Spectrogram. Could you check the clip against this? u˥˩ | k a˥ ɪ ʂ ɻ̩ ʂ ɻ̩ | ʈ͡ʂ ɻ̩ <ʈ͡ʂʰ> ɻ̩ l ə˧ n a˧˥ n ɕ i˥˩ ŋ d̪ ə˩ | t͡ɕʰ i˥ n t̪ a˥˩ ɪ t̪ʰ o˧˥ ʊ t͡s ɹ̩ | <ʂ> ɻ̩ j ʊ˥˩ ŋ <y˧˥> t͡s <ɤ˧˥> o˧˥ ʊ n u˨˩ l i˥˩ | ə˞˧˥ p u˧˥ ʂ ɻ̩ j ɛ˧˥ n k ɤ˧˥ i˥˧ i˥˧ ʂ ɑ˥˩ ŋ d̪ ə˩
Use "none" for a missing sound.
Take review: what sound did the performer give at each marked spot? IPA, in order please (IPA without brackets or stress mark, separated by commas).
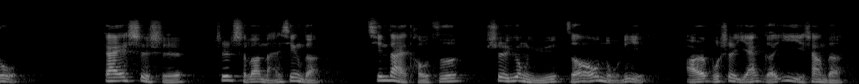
ʈ͡ʂʰ, ʂ, y˧˥, ɤ˧˥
